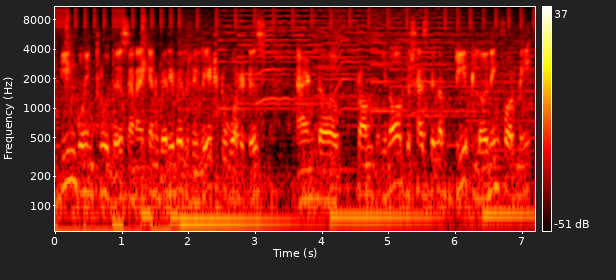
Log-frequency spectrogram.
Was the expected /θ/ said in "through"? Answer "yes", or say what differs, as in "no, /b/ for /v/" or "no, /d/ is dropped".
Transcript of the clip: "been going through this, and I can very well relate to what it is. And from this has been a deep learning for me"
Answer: no, /t/ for /θ/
